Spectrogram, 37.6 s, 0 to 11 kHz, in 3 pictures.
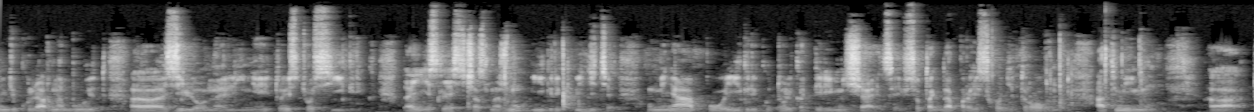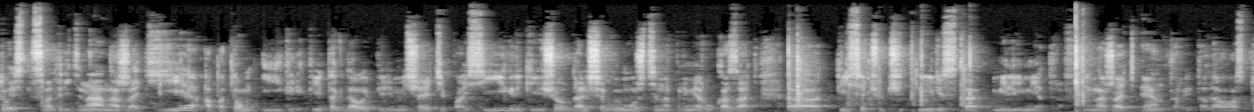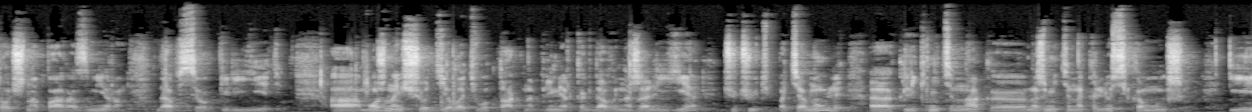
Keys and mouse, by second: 10.7 ctrl+z, 11.2 shift+click, 28.7 ctrl+z, 31.4 e.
